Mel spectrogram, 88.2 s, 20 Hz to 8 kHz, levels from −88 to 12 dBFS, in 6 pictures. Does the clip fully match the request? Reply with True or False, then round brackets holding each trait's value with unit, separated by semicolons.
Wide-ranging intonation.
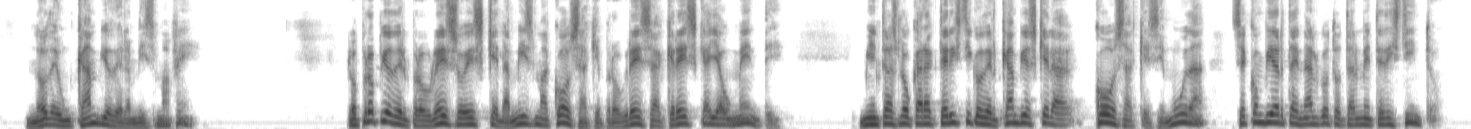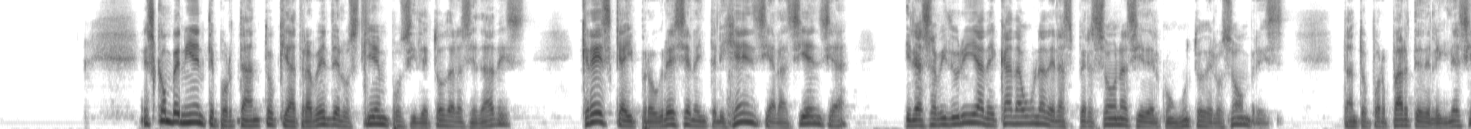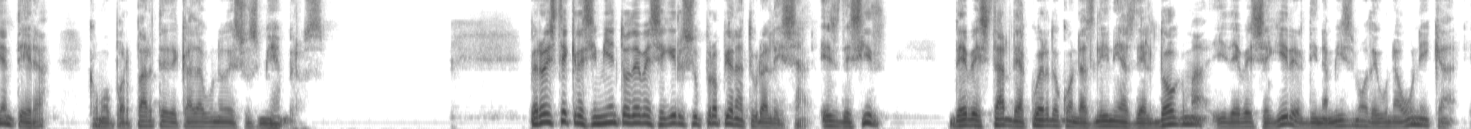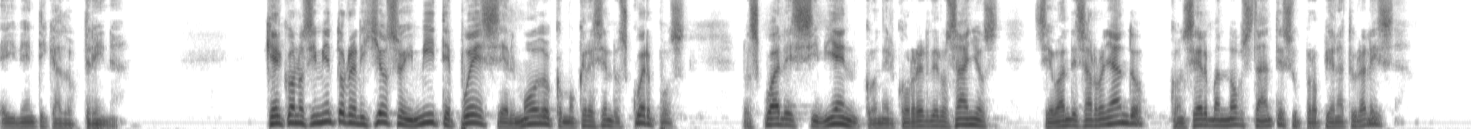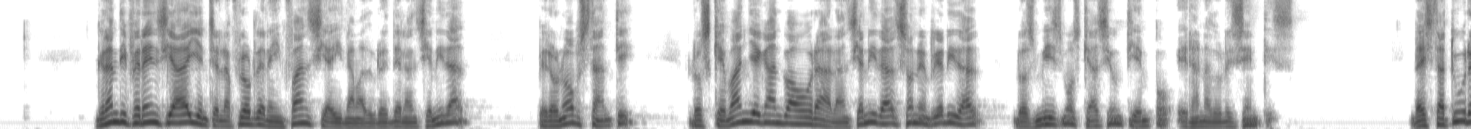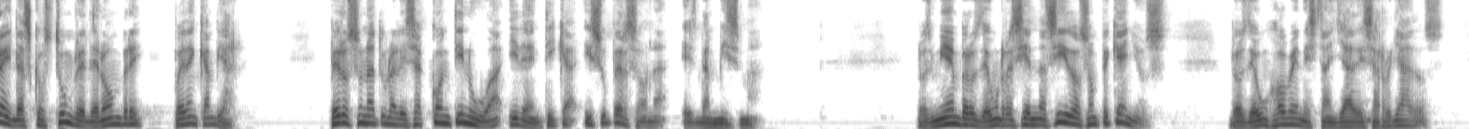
True (8.8 semitones)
